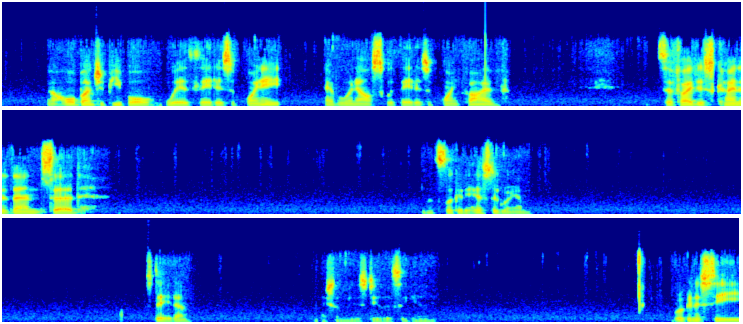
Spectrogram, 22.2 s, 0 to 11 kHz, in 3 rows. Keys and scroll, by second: 15.7 ctrl+shift+Down.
